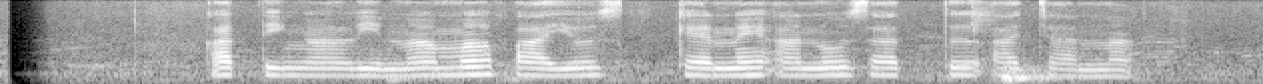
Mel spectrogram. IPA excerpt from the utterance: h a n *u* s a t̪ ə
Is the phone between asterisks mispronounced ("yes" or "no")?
no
